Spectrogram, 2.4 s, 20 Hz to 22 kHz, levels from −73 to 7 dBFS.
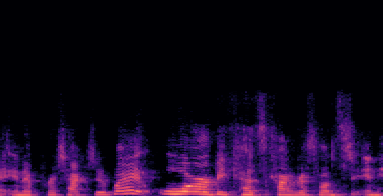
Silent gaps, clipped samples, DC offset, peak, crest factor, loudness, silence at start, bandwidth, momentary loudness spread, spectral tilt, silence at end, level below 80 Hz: none; under 0.1%; under 0.1%; -4 dBFS; 16 dB; -20 LUFS; 0 s; 12 kHz; 10 LU; -4.5 dB/octave; 0 s; -64 dBFS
